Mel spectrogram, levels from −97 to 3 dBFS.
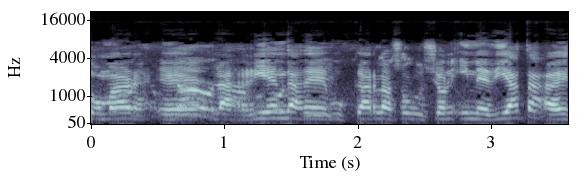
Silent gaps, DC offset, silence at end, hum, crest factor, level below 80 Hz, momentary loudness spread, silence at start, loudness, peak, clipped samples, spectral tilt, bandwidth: none; under 0.1%; 0 s; none; 16 dB; -64 dBFS; 5 LU; 0 s; -20 LUFS; -4 dBFS; under 0.1%; 0 dB/octave; 10.5 kHz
